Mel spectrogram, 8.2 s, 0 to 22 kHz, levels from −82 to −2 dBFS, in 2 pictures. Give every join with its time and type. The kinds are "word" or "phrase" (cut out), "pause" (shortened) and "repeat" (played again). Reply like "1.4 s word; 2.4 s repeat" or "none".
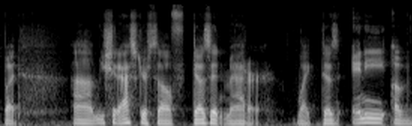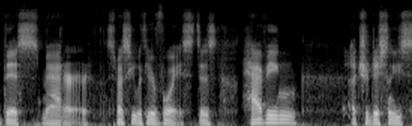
6.4 s pause

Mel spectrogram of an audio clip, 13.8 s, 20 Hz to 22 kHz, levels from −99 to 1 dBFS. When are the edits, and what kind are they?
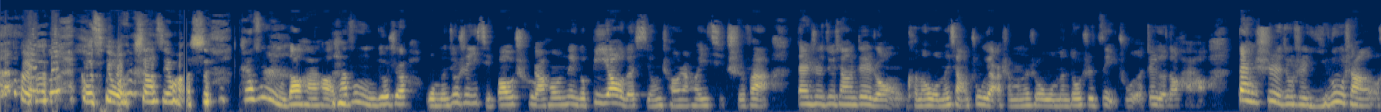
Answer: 5.3 s word; 9.1 s word

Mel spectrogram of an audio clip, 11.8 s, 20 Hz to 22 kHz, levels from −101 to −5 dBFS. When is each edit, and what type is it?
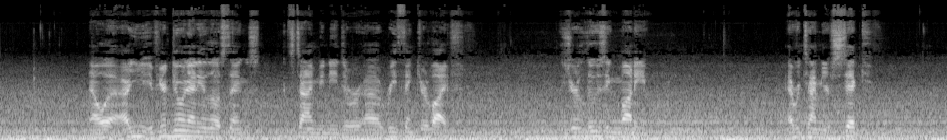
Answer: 3.5 s word

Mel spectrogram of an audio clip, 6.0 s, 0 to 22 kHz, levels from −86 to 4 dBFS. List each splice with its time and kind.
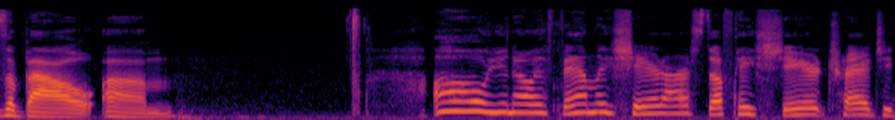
4.9 s word

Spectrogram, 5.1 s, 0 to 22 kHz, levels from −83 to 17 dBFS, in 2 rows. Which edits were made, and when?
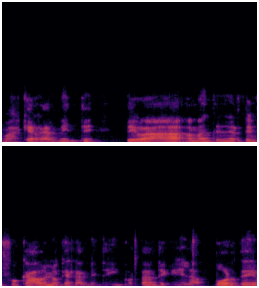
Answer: none

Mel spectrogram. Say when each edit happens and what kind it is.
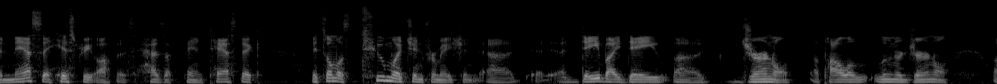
none

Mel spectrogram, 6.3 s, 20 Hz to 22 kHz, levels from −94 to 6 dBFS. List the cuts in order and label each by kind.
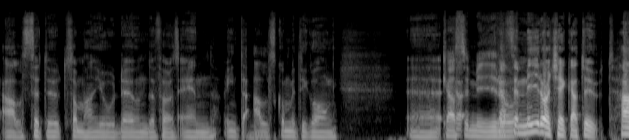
1.8 s word

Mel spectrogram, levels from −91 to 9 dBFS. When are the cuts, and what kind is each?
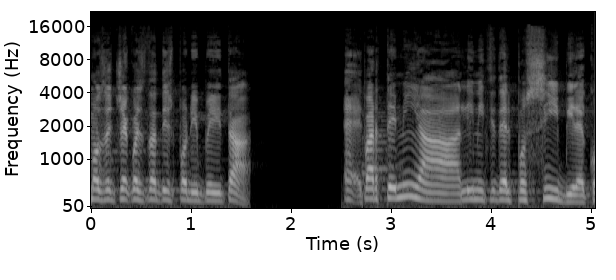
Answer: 2.7 s word; 3.7 s word

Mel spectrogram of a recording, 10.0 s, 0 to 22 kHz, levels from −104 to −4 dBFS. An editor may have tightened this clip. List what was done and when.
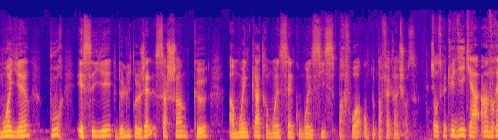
2.3 s word; 2.7 s word; 8.7 s word

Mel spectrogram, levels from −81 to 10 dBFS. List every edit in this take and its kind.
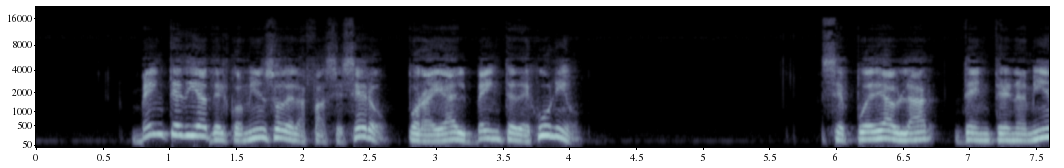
1.3 s word; 2.7 s pause; 5.9 s word

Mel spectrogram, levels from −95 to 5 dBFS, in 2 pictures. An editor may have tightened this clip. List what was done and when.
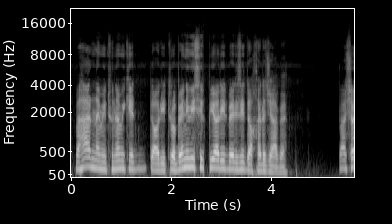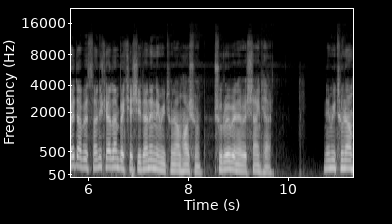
2.0 s word; 2.7 s word; 6.3 s word; 8.5 s word

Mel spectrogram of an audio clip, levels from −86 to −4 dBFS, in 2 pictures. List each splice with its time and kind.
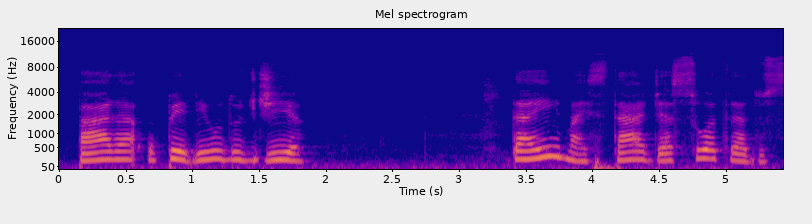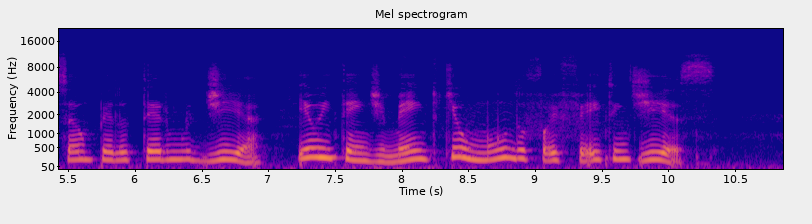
1.5 s word; 7.0 s pause; 8.3 s word; 9.7 s word

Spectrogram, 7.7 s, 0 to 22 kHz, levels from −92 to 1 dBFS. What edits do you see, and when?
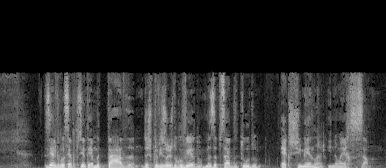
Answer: none

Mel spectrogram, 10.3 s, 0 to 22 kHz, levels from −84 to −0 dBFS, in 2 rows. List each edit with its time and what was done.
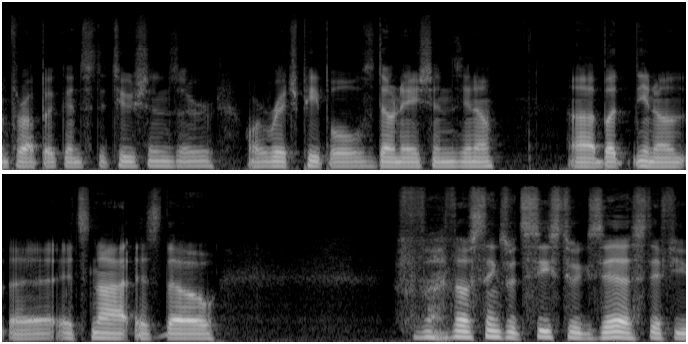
none

